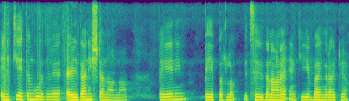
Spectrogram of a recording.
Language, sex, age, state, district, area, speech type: Malayalam, female, 18-30, Kerala, Palakkad, rural, spontaneous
